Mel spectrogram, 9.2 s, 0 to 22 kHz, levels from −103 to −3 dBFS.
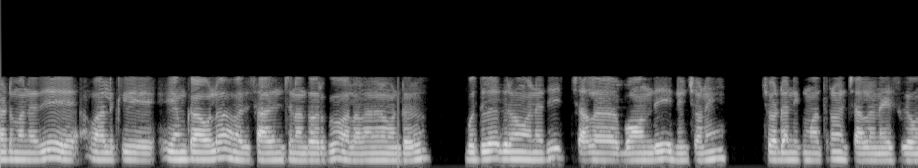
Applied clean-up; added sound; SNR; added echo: none; none; none; none.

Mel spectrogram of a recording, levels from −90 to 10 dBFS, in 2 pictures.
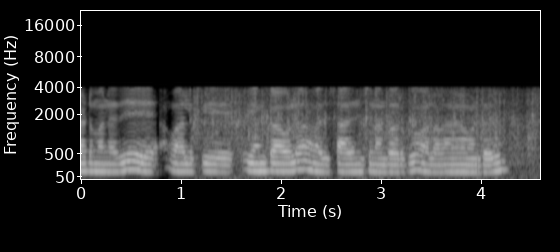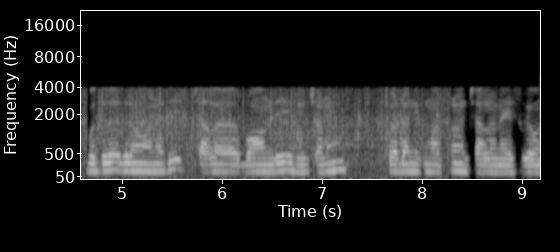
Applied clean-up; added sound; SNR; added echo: none; Rain; 14 dB; none.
